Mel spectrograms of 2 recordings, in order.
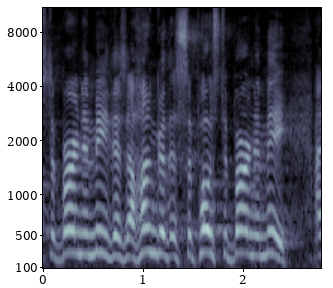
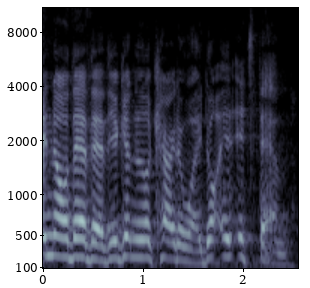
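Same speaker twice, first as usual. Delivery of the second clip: softer, lower, casual brush-off; a soft shrugging mock reassurance; mock dismissive God; 3 semitones lower, 6 dB quieter than usual. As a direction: wave the worry away lazily. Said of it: "He didn't come and down and say".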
